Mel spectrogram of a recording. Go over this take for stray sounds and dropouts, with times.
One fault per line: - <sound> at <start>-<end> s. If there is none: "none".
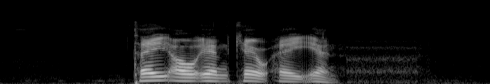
none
